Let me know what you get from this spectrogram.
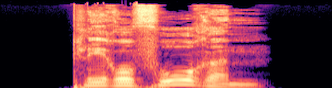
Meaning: strong dative masculine/neuter singular of plerophor
- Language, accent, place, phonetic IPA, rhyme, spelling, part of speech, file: German, Germany, Berlin, [pleʁoˈfoːʁəm], -oːʁəm, plerophorem, adjective, De-plerophorem.ogg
